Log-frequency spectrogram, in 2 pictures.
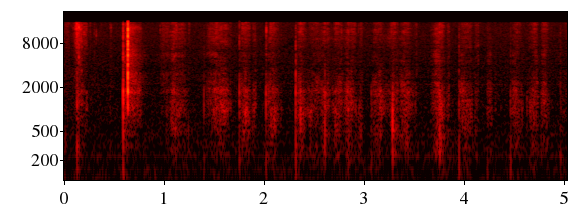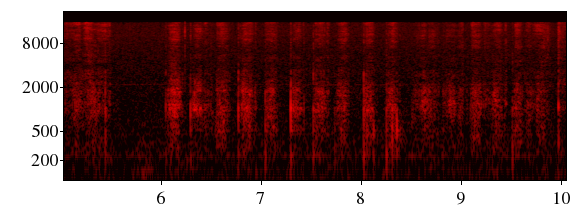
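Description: A second sealed Palmolive soap bar in its paper wrapper is held in both hands while long nails scratch and tap the wrapped face of the solid bar. Soft, dry, papery scratching strokes come in quick bursts, with a sharp tap near the start. The sound is quiet and bright, with no ring after each touch.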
